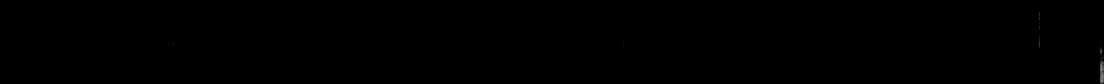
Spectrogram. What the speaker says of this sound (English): you can always trim a little bit more off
